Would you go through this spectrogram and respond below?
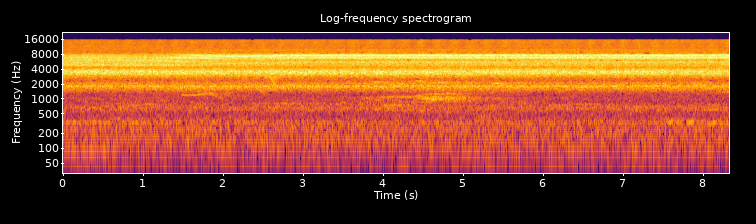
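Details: Cicadas in summer produce a constant piercing buzz made of stacked high-pitched layers that never pause, steady in loudness, with a few faint lower chirps flickering briefly underneath.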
